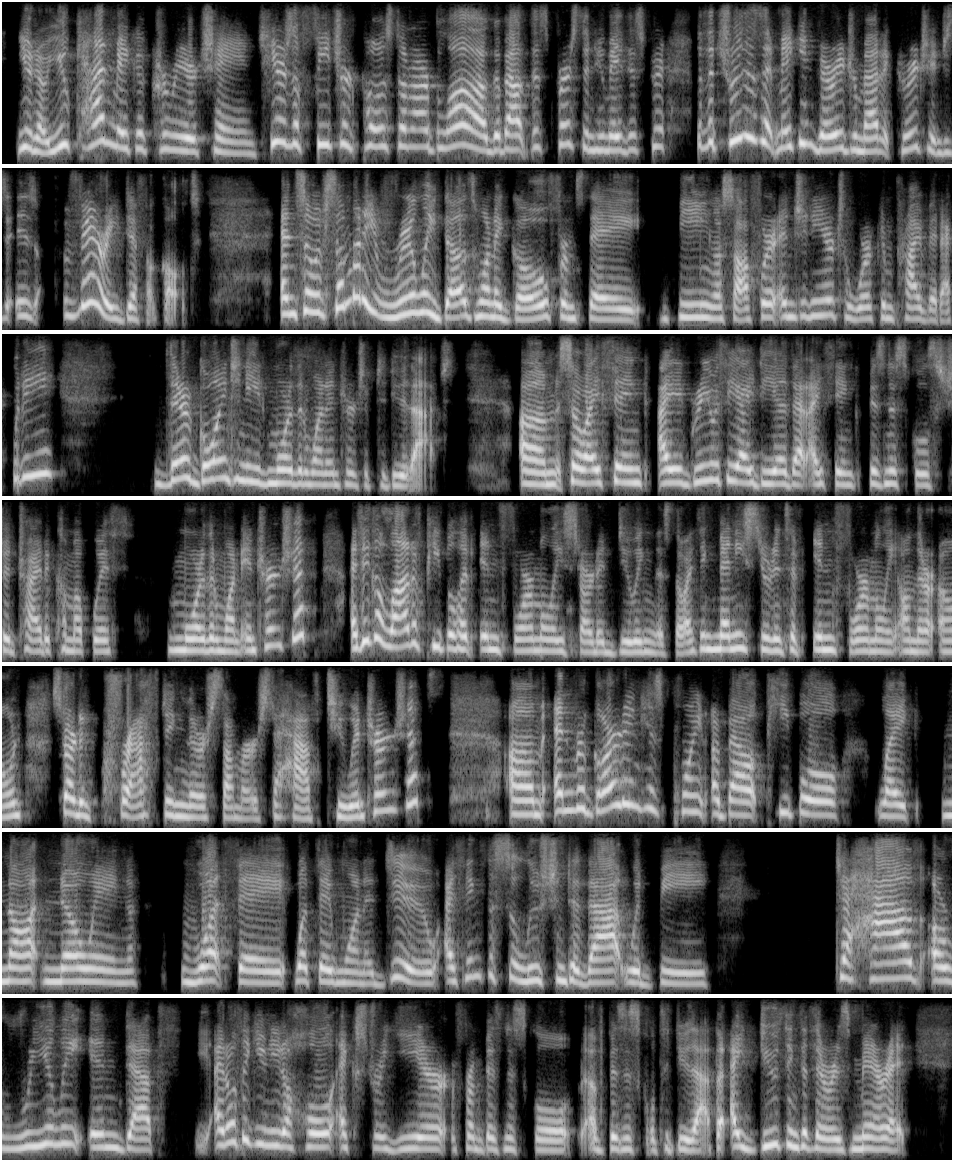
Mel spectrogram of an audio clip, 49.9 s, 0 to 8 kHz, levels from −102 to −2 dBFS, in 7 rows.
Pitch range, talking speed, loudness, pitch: 215-295 Hz, 210 wpm, -19 LUFS, 245 Hz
